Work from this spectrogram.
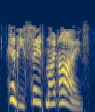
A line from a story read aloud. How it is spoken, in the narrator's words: cried Polly, full of gratitude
